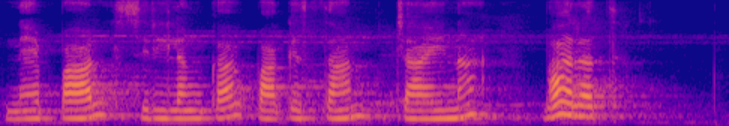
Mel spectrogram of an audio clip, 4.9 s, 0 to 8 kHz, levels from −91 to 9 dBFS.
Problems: constant background noise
